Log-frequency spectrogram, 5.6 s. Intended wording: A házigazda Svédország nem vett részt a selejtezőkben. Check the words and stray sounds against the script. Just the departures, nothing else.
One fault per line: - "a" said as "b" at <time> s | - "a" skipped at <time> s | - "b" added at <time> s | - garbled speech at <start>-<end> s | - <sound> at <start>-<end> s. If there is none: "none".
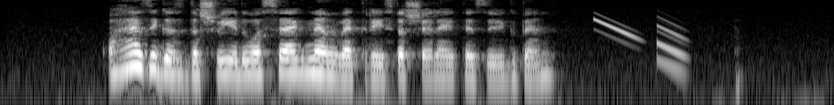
- chirp at 4.0-4.6 s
